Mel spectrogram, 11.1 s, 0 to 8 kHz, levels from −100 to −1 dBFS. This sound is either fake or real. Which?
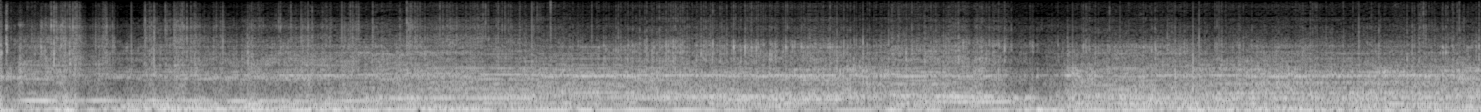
fake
